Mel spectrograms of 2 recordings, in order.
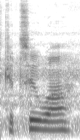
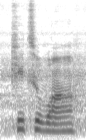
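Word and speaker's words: Kituwah: legend of the katas I have heard three different pronunciations for the word there's katua there's kitua and then there's guadua Cherokee occasionally refer to themselves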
